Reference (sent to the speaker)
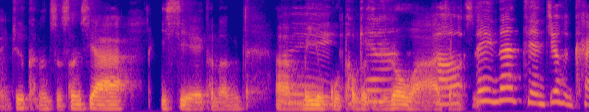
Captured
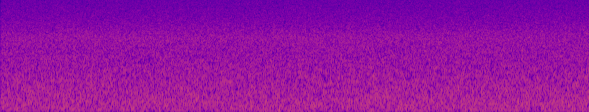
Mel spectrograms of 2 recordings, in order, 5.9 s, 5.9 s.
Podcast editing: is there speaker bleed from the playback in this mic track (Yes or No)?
No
